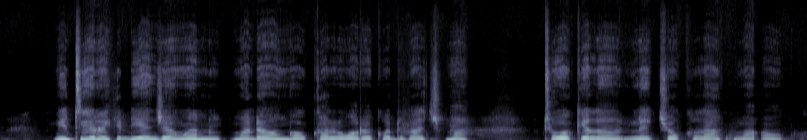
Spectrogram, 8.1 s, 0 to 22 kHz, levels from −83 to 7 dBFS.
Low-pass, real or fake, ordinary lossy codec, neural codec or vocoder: none; fake; none; codec, 44.1 kHz, 3.4 kbps, Pupu-Codec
